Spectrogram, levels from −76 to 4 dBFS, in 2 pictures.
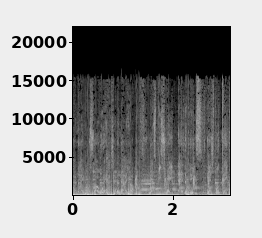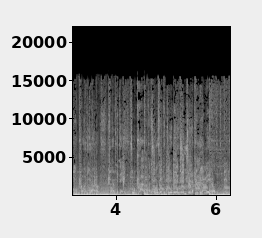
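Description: From start to finish a steady buzz near 138 Hz rides over the sound, which runs about 1.6 times faster than normal while keeping roughly its natural pitch. This is a block size mismatch (truncated): one stage hands over longer blocks than the next stage takes in, so the tail of each block is discarded. The repeating seam makes the buzz, and the lost material shortens the timeline, which fits a writer producing 512-sample blocks.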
